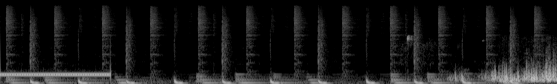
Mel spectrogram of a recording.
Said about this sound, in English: It's not ringing. Oh, my gosh. It's ringing.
